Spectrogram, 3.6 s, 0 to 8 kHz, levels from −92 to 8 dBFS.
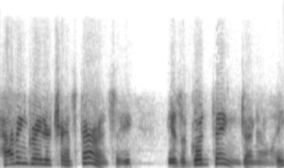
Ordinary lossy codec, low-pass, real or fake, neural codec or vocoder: AAC, 48 kbps; 7.2 kHz; real; none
